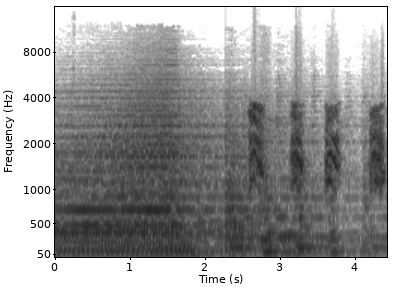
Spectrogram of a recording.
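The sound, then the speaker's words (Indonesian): A crow caws four times in quick, harsh, loud bursts, following a sustained droning tone that fills the first half; no one speaks. “Namun, Inu Kertapati diketahui oleh nenek sihir dan nenek sihir berubah menjadi burung gagak yang bisa berbicara.”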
